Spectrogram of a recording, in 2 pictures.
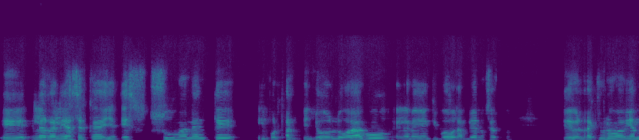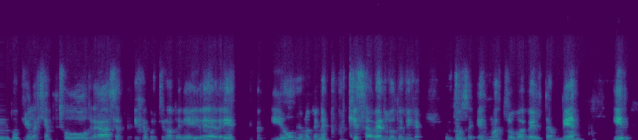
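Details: Adult speaker, Spanish; ordinary speech.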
